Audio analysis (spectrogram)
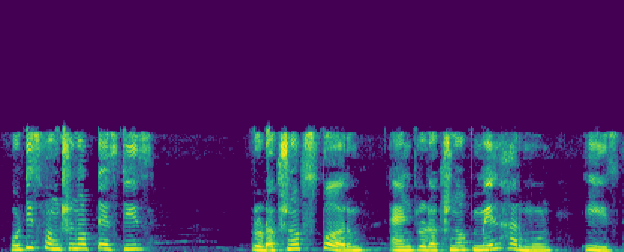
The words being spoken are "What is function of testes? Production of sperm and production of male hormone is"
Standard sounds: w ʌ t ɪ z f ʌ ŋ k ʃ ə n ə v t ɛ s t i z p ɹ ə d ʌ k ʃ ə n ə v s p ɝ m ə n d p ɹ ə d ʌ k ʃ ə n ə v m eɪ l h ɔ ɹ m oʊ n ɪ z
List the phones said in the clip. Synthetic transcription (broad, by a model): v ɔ t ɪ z f ʌ ŋ k ʃ ə n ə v t ɛ s t i z p ɹ ə d ʌ k ʃ ə n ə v s p ɝ m ə n d p ɹ ə d ʌ k ʃ ə n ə f m eɪ l h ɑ ɹ m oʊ n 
